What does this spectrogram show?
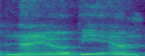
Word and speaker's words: niobium: looked up your website uh how do you pronounce is it myobium or mobium yeah niobium isi yeah yeah so it's a wonderful material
